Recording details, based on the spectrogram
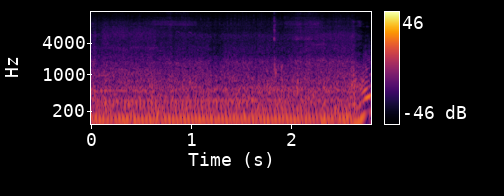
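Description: A Royal Enfield Meteor 350 motorcycle cruising along a road in Wales, its engine a steady, loud low thrum with constant wind rush, heard up close from the rider's position without talk.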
